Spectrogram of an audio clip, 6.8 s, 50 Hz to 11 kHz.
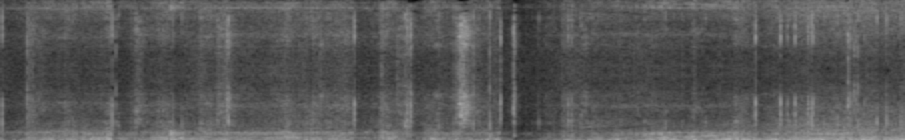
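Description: CTA 5000-series rapid-transit car running on the elevated tracks, heard from inside: a steady rumble of steel wheels on the rails, with scattered clicks and knocks from the rail joints and car body.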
